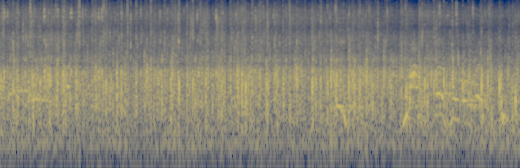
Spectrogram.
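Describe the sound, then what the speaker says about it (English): An audience at a Renaissance faire royal court show claps hands together in steady, dense applause that carries evenly from start to finish, with a voice faintly mixed in. "Clap."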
